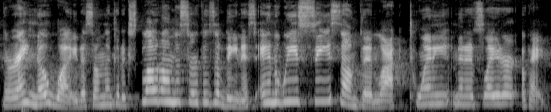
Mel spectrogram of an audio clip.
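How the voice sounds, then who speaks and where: A woman playing a slow, folksy male farmer bumpkin in a stage radio play, with a drawling, halting country way of talking. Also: high-pitched, expressive, a bit bright. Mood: stubborn.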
